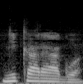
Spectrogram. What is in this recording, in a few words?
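"nicaragua", Brazilian Portuguese; gcompris; geography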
